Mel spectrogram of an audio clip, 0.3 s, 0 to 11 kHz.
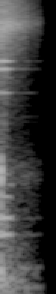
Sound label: DRM OLD, dance synth; Sound & Vision - Gigapack I CD 2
